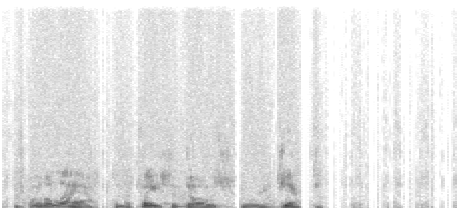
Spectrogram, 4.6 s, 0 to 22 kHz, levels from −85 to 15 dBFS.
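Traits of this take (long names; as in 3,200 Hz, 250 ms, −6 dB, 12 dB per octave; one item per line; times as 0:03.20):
phaser sweep stages 8, 2.9 Hz, lowest notch 250–1,900 Hz
a quantiser's noise floor 8 bits, dither none
a shimmering, thickened sound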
